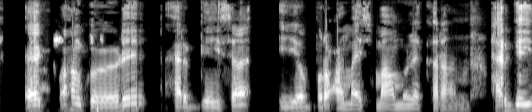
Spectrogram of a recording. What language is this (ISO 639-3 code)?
ara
